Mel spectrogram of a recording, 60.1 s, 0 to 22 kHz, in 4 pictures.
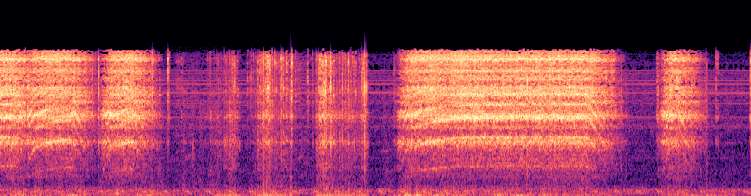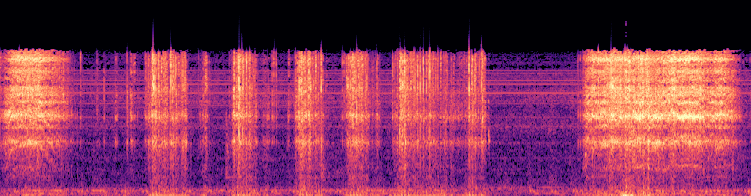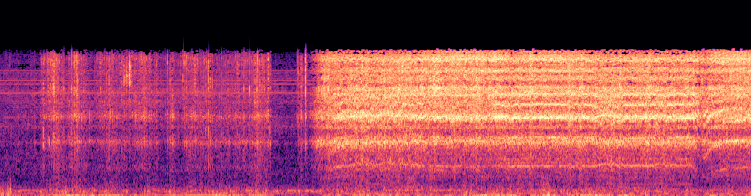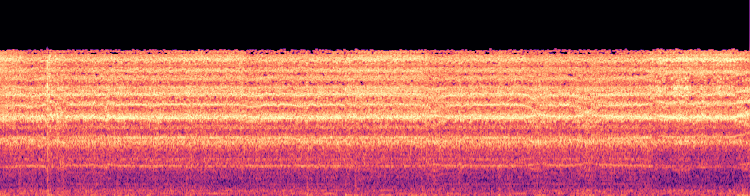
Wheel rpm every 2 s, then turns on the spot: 120, 40, 30, 20, 130, 160, 30, 40, 20, 20, 20, 20, 10, 70, 110, 10, 20, 10, 110, 160, 160, 160, 140, 160, 160, 160, 160, 160, 160, 160.
4-8 18-24 30-36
